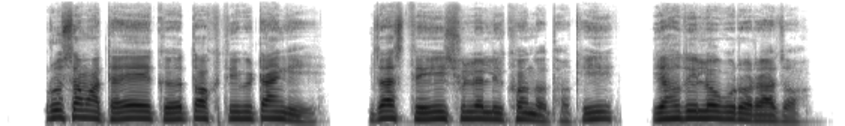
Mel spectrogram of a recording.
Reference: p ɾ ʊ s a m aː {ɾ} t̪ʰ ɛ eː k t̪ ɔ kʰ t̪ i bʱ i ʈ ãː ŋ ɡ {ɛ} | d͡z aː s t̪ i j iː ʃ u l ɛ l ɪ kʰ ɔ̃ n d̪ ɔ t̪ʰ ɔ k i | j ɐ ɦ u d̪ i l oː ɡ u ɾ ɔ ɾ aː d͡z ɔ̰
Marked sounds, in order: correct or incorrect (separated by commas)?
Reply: incorrect, incorrect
